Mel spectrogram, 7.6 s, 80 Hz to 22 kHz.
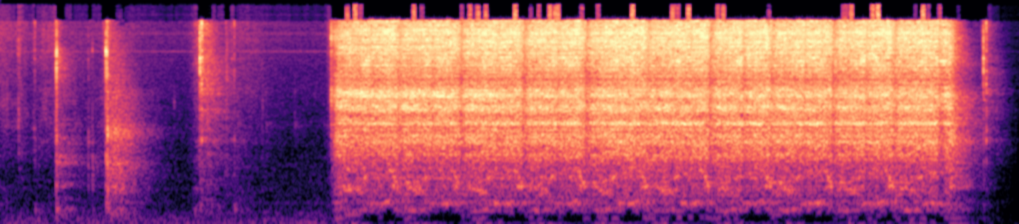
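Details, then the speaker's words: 1995 Honda 300EX quad, non-runner, second compression test with throttle open, now reading about 50 and still too low; battery cranking possibly weak: after a few knocks, about five seconds of rough, buzzy cranking without firing; low compression. "up to 50 so that was part of the problem [Laughter] all right so we've got some compression now but uh still not enough"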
